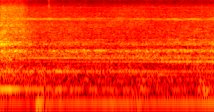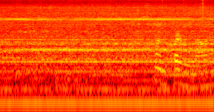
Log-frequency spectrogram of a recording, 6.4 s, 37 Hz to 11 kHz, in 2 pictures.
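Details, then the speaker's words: Replacement 1.5 hp Amazon pool pump motor on a Hayward pump, primed with water: smooth, steady, fairly quiet hum with a faint constant whine and no grinding or rattling; running normally with plenty of power. "Sounds pretty good. Fairly quiet. Seems like it's got plenty of power."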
